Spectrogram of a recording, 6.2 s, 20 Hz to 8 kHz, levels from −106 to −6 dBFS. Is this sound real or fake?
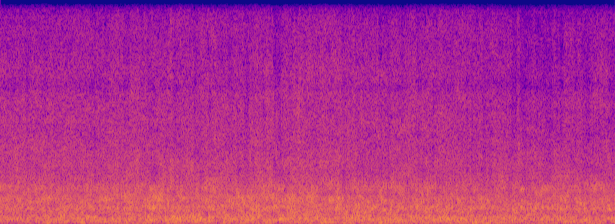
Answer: fake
